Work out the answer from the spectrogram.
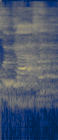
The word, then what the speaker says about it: regard: L'autre phrase, il lui lance un beau regard. Regard se termine avec une lettre muette que je peux la trouver en cherchant un mot de la même famille, du verbe regarder. Donc la lettre muette, c'est D.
